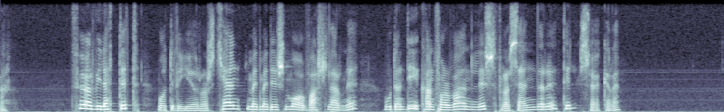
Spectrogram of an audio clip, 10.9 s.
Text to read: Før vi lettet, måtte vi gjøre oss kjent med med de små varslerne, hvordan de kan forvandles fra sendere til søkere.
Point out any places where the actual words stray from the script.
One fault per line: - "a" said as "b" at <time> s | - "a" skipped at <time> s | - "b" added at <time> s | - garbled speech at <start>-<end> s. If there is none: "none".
none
